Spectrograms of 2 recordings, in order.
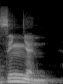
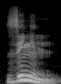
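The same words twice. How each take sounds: First: The final syllable is clearly pronounced. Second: The final syllable is swallowed, almost inaudible. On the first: "Ele não vai falar singen" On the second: "esse en é engolido"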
